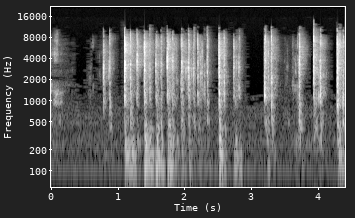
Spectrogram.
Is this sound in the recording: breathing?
no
